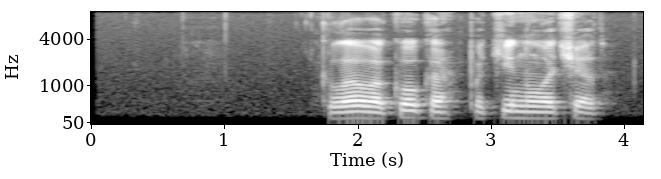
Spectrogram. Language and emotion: Russian, neutral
